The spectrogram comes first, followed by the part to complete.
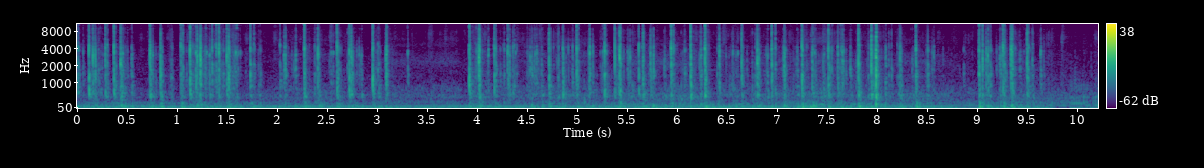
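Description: Fast typing on an ASUS laptop keyboard: a quick, irregular run of key clicks, with a low hum underneath that drops out about nine seconds in.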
